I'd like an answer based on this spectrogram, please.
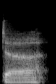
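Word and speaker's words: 德: you're in way um unfortunately it's pronounced duh in modern mandarin but it's d e but it's you know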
